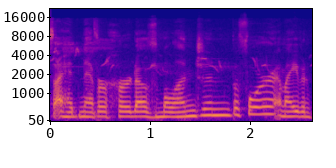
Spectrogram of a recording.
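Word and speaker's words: Melungeon: so I confess I had never heard of Mangin before am I even pronouncing it right yeah that's no big confession nobody's heard of mungin outside of this area Lee County Virginia is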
